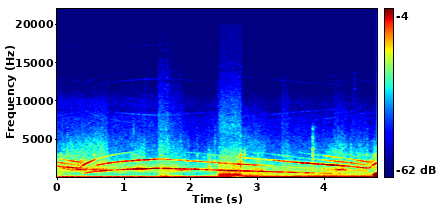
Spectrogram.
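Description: Police car sirens wail in the video game GTA Vice City, several overlapping rising and falling tones over a steady engine hum, loud and continuous, with no talking.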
